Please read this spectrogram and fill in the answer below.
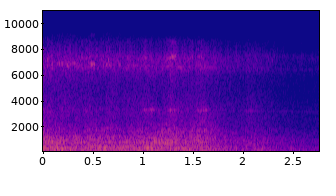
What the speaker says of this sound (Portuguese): Vou deitar para esperar passar o avião.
